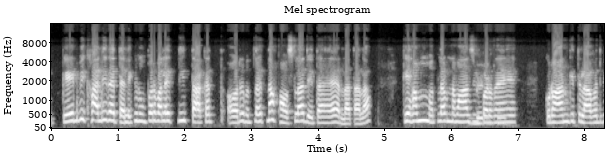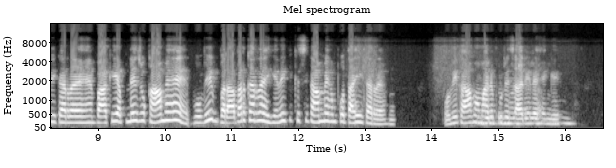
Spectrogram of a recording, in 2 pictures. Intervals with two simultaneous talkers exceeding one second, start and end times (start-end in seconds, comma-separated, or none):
none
